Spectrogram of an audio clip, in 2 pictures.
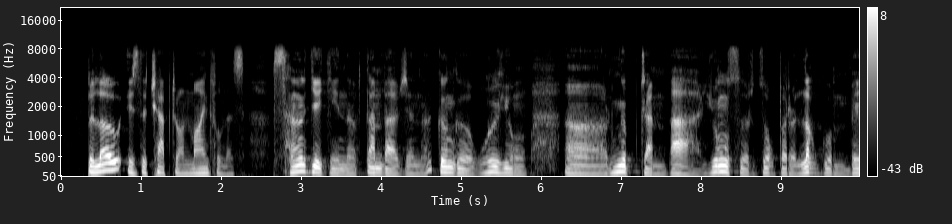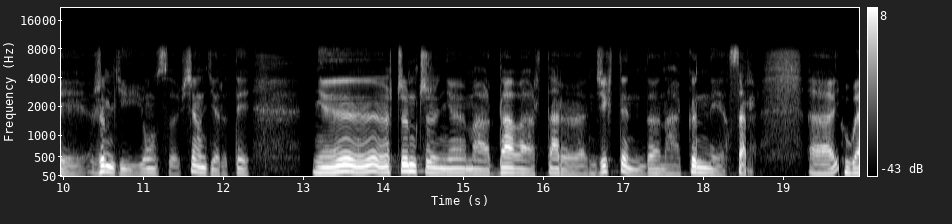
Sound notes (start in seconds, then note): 2.6 giving oral transmission in Tibetan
